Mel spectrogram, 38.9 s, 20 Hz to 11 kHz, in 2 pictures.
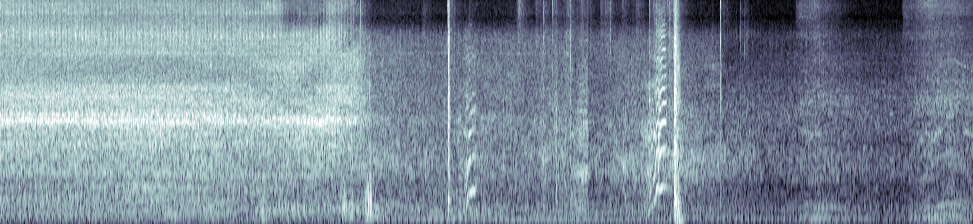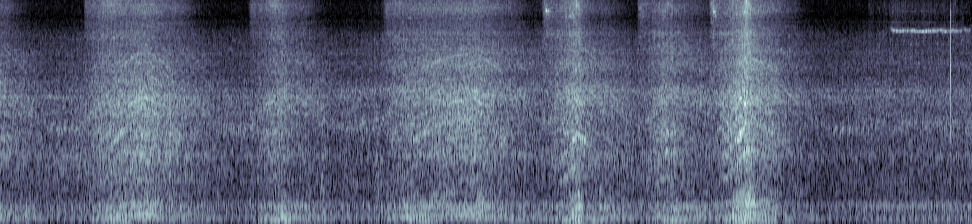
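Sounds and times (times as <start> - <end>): car engine revving: 0.0 - 14.9, 15.8 - 17.2, 18.0 - 20.0, 27.2 - 35.6.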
